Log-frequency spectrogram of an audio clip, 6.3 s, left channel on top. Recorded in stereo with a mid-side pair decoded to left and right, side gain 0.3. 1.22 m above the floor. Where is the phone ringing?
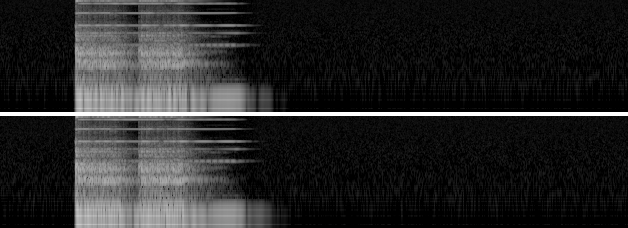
40° right, 1.2 m.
